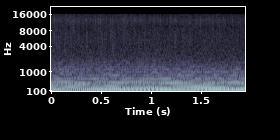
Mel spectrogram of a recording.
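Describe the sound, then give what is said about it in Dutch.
Steady rain pours down onto a hard surface on a stormy night, a dense, continuous patter with a deep rumbling undertone, fairly loud and unbroken throughout, with no voices. “Je verwondert je om de perfectie van de regendruppel in het idee dat één druppel als onbelangrijk zou kunnen worden gezien in vergelijking met een stormachtige nacht als deze.”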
